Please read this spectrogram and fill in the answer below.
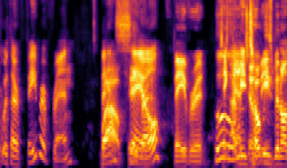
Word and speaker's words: Sehl: And if you're confused about how to pronounce his last name, which is spelled S-E-H-L, a good way to remember is it's Sehl, like rails.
